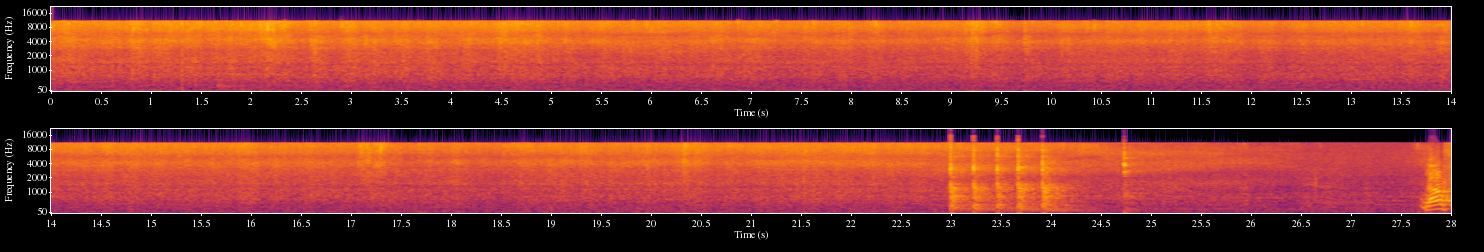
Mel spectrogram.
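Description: Tomato-and-onion masala sizzling in oil in a nonstick frying pan on a gas burner, steadily stirred and scraped with a silicone spatula. Near the end a quick run of about five knocks, after which the sizzle carries on lower.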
